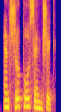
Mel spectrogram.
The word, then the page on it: anthropocentric: Indian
